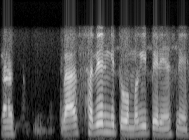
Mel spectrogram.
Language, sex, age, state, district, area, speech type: Manipuri, male, 30-45, Manipur, Kakching, rural, conversation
